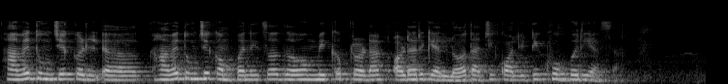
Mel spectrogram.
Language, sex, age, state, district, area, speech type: Goan Konkani, female, 18-30, Goa, Tiswadi, rural, spontaneous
